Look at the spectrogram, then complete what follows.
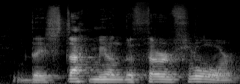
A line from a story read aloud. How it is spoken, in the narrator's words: grumbled Arturo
